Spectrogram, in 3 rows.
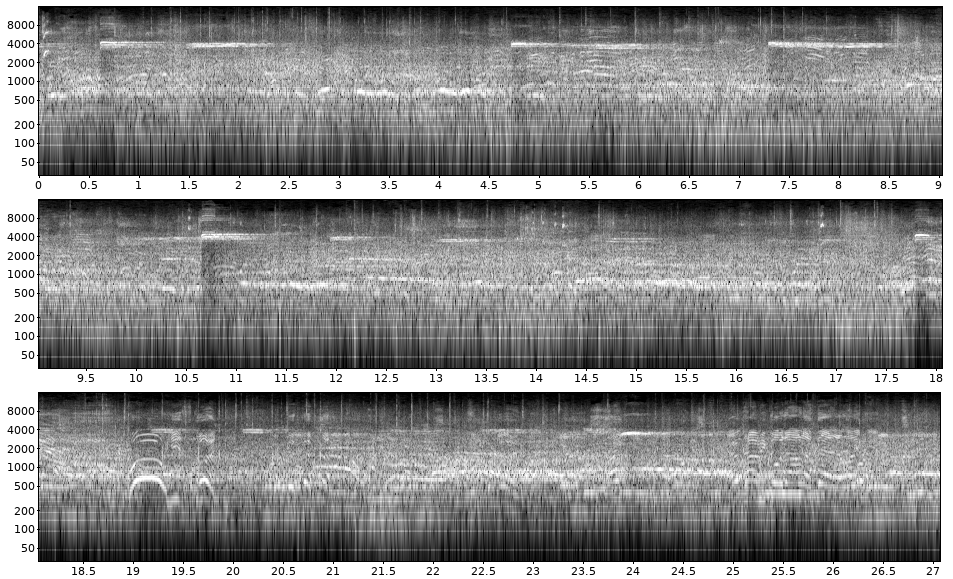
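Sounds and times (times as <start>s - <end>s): volleyballs struck and bouncing: 0.0s - 18.9s
many overlapping voices: 0.0s - 27.0s.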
